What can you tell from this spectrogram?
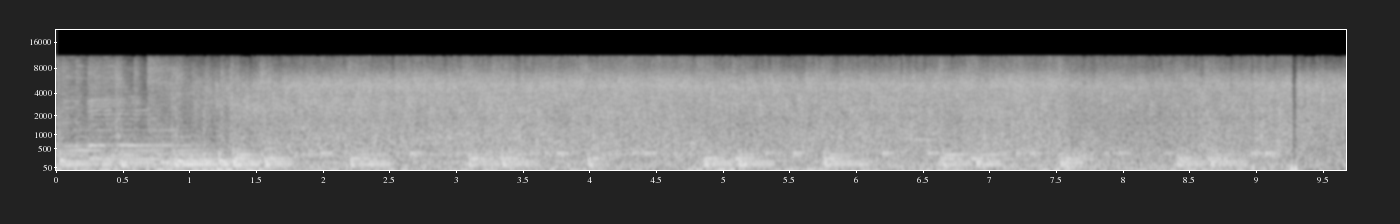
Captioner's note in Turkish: herkes alkişlar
